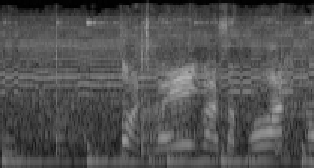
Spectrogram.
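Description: Traditional Kun Khmer fight music: a buzzy reed oboe plays a bending, gliding melody over a steady droning tone, with a commentator's voice mixed in.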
